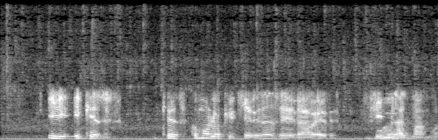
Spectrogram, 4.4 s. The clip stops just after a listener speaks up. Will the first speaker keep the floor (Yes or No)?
Yes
